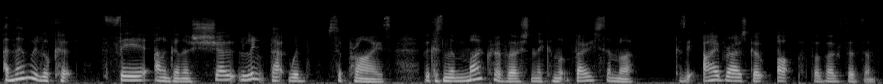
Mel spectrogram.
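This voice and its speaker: A middle-aged woman teaches in an informal, conversational style. Her voice sits low and has a mellow tone with plenty of creak. She explains each point plainly, as if chatting to a small class. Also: expressive, a little fast, few pauses. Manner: explanatory, conversational, with short illustrative asides. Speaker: trainer teaching how to read facial expressions. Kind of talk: informal instructional presentation to camera. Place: small indoor room, seated.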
